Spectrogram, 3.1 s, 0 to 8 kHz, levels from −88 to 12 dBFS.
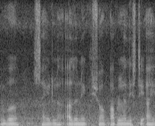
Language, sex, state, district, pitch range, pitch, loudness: Marathi, male, Maharashtra, Aurangabad, 95-100 Hz, 95 Hz, -18 LUFS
